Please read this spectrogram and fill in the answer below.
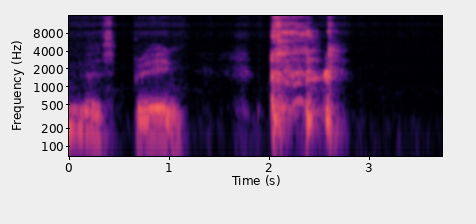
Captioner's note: coughing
